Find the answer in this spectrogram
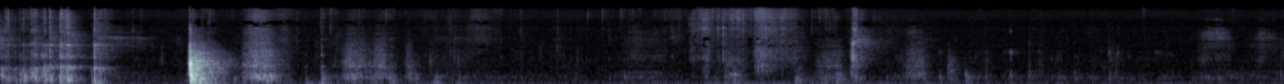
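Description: The lid is screwed onto a glass mason jar, and the jar is set down on a wooden table with one sharp knock about two seconds in. Later, bites into a toasted sandwich give a short run of crunching and chewing.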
